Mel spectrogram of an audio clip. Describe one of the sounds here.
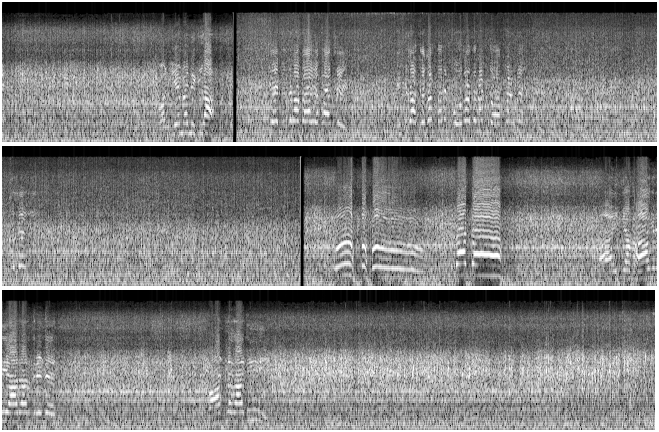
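Wind roars loudly past at high speed.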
